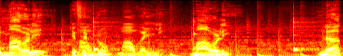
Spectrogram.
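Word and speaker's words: Mavalli: आपका बहुत ही सर इसका इसका उच्चारण कैसे होता है मुझे बता मावल्ली मावल्ली बहुत ही फेमस जी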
